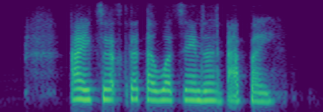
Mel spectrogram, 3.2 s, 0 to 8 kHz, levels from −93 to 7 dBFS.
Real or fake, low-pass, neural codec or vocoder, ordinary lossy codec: fake; 7.2 kHz; codec, 16 kHz, 0.5 kbps, FunCodec, trained on LibriTTS, 25 frames a second; Opus, 32 kbps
